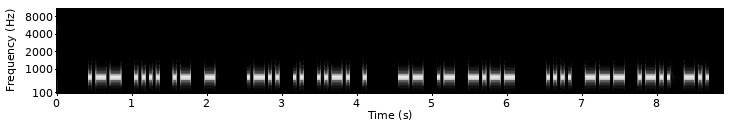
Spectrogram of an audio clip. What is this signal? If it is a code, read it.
Morse code, heard as a keyed tone, about 25 wpm, 700 Hz. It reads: WHAT LIFE MAY HOLD
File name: Pinocchio / Pinocchio ch7 20 25 ik1hge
